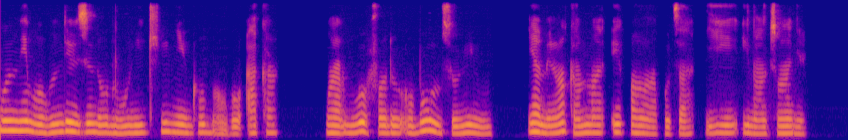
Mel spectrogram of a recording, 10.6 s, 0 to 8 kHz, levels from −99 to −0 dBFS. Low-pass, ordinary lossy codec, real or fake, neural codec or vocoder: 7.2 kHz; none; fake; autoencoder, 22.05 kHz, a latent of 192 numbers a frame, VITS, trained on one speaker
